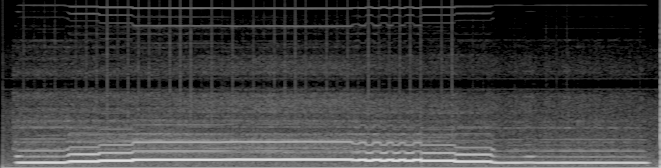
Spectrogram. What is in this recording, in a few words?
flute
